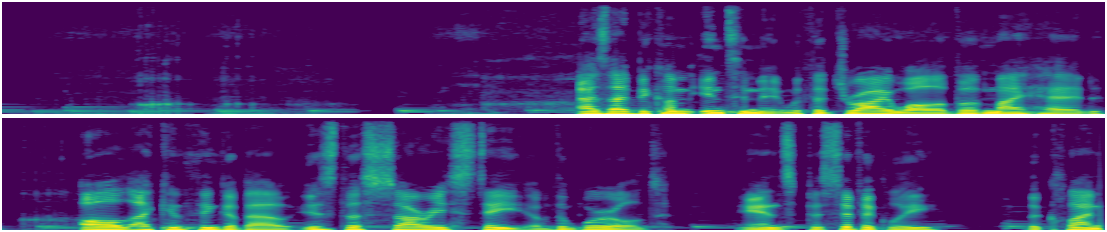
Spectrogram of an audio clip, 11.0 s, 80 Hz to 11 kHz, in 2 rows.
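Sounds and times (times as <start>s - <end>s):
person snoring with a rough nasal rasp: 0.0s - 3.4s, 4.1s - 6.2s
speech: 2.9s - 11.0s.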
